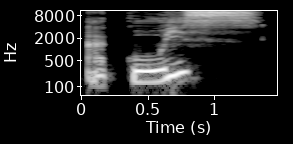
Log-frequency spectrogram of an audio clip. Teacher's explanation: Este diptongo se lee I, únicamente como I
